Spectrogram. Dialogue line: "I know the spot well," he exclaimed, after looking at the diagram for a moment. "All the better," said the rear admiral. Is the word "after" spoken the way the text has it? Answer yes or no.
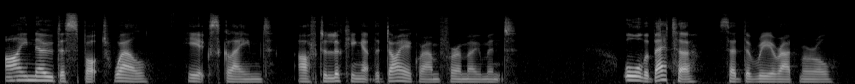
yes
